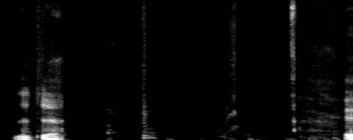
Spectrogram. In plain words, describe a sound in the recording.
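Hands knock and shift a heavy plastic case on a table.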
